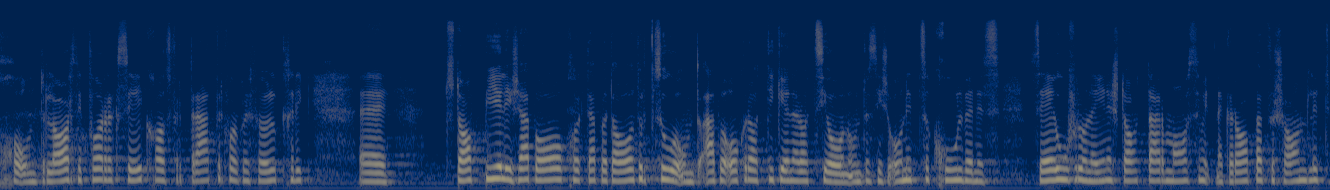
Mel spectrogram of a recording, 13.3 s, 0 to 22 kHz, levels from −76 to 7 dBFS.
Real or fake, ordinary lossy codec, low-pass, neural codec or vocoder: fake; none; 14.4 kHz; autoencoder, 48 kHz, 128 numbers a frame, DAC-VAE, trained on Japanese speech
